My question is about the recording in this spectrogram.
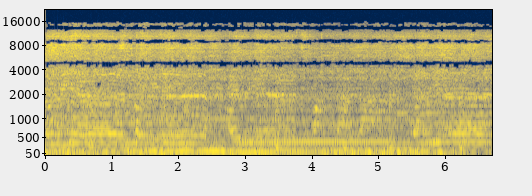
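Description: Punk rock band playing live: electric guitars, bass and drums, with a voice singing.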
